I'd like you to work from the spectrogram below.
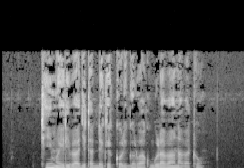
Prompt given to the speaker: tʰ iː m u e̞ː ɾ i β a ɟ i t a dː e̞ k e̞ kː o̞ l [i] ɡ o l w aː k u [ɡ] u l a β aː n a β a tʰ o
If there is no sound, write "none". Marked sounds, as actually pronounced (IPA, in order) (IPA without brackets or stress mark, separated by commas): i, ɡ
